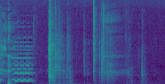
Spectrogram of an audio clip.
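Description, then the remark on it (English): A telephone rings as a caller phones back, with a bright, bell-like harmonic trill at the start, followed by clattering knocks and scraping handling noises. “And there he is right now. And I don't know how to answer that phone, so that's super awkward.”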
